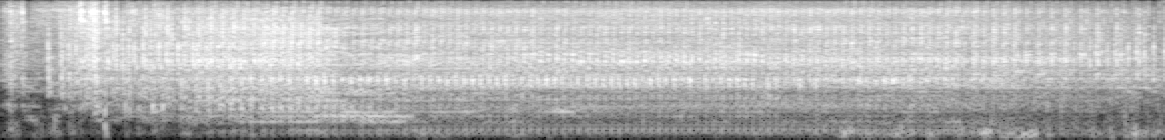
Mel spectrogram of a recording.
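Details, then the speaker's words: Predator generator with its carbon monoxide sensor bypass plugged in (it shut off without it): brief cranking, then catches and settles into a steady, even buzz with no misses or knocks; normal running after start. "Alright, there it is, started up."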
